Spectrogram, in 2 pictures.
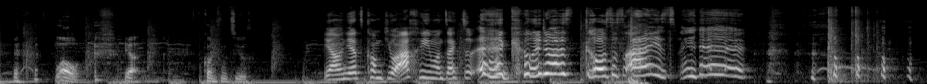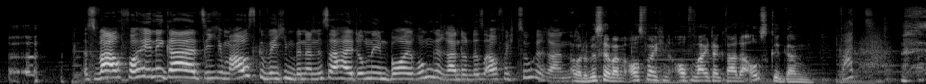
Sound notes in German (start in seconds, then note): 8.2 Sie lässt den Controller fallen, lacht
